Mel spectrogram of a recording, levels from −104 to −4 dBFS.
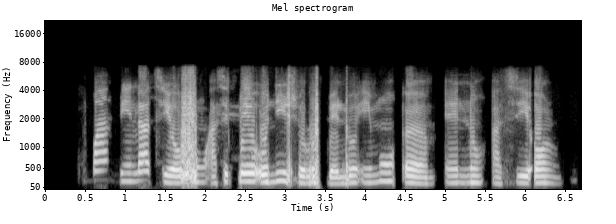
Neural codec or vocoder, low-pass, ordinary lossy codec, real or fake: vocoder, 44.1 kHz, 80 mel bands, Vocos; 7.2 kHz; none; fake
